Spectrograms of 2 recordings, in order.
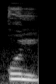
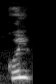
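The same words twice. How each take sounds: First: The first consonant is deep and thick. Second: The first consonant is light and thin. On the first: It means say. The speaker calls it right. "क़ाफ को मोटा करके पढ़ते हैं" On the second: It means eat. The speaker calls it wrong. "अगर काफ को बारीक पढ़ा जाए"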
